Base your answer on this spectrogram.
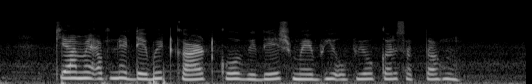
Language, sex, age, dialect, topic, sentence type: Hindi, female, 25-30, Marwari Dhudhari, banking, question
